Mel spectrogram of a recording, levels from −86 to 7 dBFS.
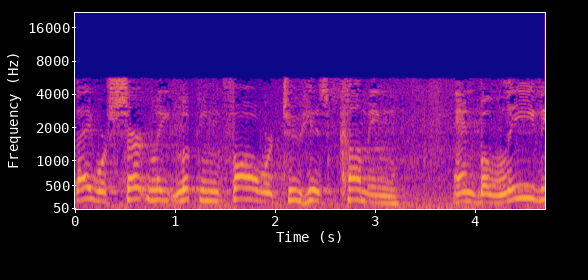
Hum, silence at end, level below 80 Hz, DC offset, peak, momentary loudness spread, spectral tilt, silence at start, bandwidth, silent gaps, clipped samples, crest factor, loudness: none; 0 s; -36 dBFS; under 0.1%; 0 dBFS; 5 LU; -5 dB/octave; 0 s; 6 kHz; none; under 0.1%; 16 dB; -16 LUFS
